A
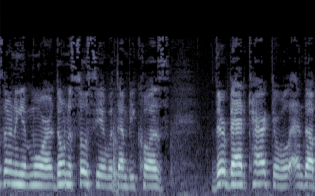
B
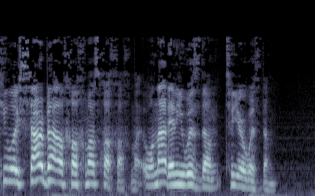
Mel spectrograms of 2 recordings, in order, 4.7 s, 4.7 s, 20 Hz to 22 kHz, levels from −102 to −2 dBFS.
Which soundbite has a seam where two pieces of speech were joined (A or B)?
B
